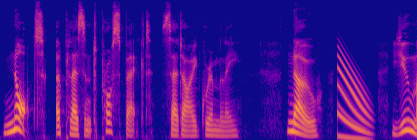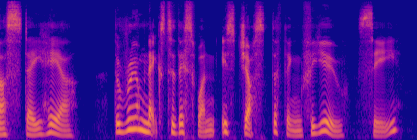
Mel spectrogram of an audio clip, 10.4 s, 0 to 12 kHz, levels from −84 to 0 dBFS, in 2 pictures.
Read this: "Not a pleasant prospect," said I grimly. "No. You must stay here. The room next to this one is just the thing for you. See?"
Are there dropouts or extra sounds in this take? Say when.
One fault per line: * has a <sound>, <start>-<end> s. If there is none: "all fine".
* has a chirp, 4.2-4.7 s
